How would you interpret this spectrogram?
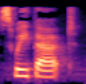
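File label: "sweep out", English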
